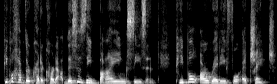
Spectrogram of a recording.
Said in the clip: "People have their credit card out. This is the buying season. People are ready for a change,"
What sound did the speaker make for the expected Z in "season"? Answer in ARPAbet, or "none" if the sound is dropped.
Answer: Z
